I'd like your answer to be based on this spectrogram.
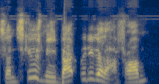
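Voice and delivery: put-on Welsh Valleys accent. Speaker retells what he said to a bloke holding a can: Welsh Valleys accent. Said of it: "or my Valley's accent".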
